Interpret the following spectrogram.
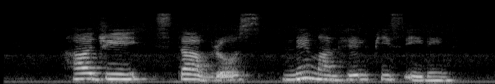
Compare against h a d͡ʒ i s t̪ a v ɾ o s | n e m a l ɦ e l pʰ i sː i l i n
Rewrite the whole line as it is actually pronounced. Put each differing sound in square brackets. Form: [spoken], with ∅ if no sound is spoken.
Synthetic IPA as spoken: h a d͡ʒ i s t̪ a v ɾ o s | n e m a l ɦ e l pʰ i [s] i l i n

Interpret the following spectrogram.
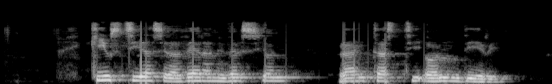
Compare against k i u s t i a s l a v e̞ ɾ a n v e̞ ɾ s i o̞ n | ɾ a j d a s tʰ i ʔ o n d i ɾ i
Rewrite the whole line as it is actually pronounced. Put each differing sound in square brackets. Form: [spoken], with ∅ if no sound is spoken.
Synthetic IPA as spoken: k i u s [t͡s] i a s l a v e̞ ɾ a n v e̞ ɾ s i o̞ n | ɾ a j [t] a s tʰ i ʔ o n d i ɾ i

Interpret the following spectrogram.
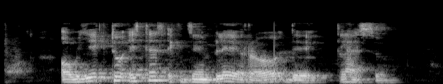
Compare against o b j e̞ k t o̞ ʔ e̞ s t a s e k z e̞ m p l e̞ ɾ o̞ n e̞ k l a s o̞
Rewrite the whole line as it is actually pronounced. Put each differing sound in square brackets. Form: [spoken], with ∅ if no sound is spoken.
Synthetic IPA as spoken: o b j e̞ k t o̞ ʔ e̞ s t a s e k z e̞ m p l e̞ ɾ o̞ [d] e̞ k l a s o̞

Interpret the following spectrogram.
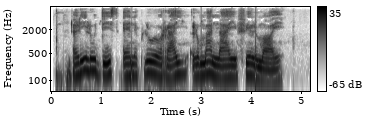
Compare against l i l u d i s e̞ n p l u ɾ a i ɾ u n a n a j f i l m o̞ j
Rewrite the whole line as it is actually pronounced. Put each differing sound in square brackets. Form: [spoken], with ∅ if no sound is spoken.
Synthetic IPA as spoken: l i l u d i s e̞ n p l u ɾ a [j] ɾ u [m] a n a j f i l m o̞ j

